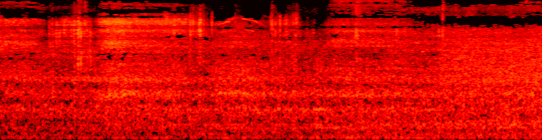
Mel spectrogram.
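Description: Steady outdoor background noise, a low even rumble with no distinct events.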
